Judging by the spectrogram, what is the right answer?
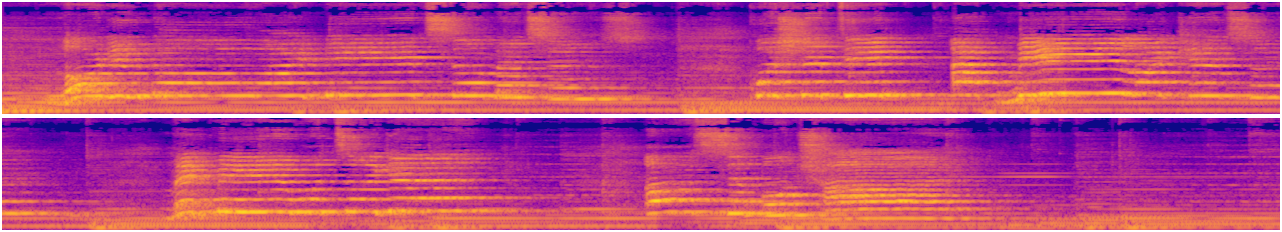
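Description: A young man singing a slow song solo into a microphone, in long held phrases with short pauses between them, over a soft steady instrumental accompaniment.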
